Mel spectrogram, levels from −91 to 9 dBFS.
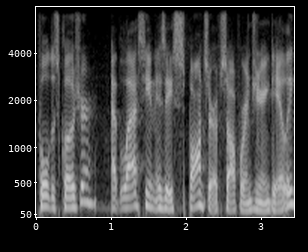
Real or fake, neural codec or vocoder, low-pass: real; none; 7.2 kHz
